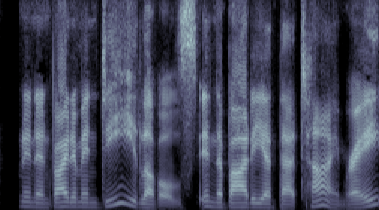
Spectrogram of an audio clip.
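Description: A woman with a bright, sharp tone at a moderate pace, a dry sound with no echo and a quiet background. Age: 50s. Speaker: nutrition scientist; guest. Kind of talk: interview. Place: home room. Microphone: headset.

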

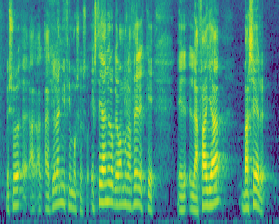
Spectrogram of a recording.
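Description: This man's voice sits high in pitch as he talks at a fairly quick pace. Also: ordinary pitch variation. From Spain. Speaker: festival club president and artist; interviewee. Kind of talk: interview. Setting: falla clubhouse. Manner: halting. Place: hall. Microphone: lapel.

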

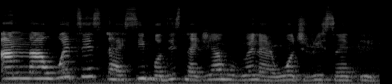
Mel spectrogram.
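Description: With lively intonation, a woman speaks over light background noise. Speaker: vlogger. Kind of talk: casual vlog commentary. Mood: indignant, moralizing. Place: street. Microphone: phone near.

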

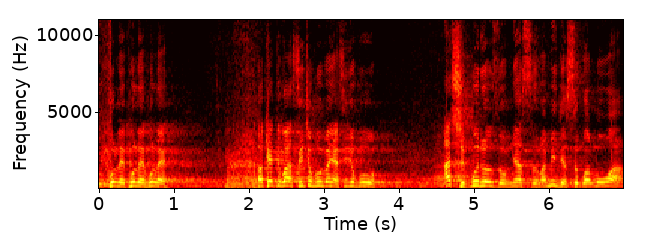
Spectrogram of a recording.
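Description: A man speaks with an extremely high pitch. Room echo is audible, along with light background noise. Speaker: Bible teacher. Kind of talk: Bible study teaching. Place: hall. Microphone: handheld.

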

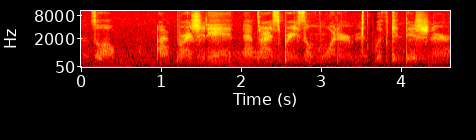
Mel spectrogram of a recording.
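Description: A woman whispering at a moderate pace, with long, frequent pauses. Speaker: lifestyle vlogger. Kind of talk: ASMR bedtime routine talk. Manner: whispery, soft-spoken.

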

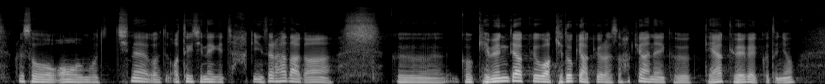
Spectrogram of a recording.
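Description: Over a very clean recording with a silent background, a man talks at a fairly quick pace with a medium pitch. His pitch variation is ordinary, and the sound is dry and close with no echo. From Gangwon Province, South Korea (Taebaek). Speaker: church member giving testimony. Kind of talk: testimony. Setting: church meeting. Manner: halting, many fillers.

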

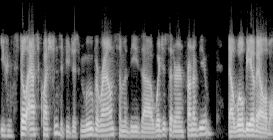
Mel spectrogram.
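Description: This is a normal speaking voice from a man. He talks at a fairly quick pace with lively intonation. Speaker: webcast moderator. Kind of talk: webcast introduction and housekeeping. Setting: online webcast. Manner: upbeat.

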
